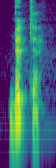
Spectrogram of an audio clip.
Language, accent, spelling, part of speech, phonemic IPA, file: French, Canada, bûtes, verb, /byt/, LL-Q150 (fra)-bûtes.wav
- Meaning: second-person plural past historic of boire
